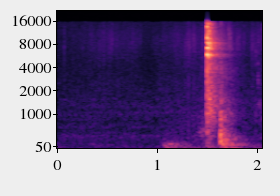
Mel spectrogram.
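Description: A utility (hybrid) golf club striking a ball off a hitting mat: one loud, sharp crack about one and a half seconds in, with a second knock a split second after it. The shot is well struck.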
